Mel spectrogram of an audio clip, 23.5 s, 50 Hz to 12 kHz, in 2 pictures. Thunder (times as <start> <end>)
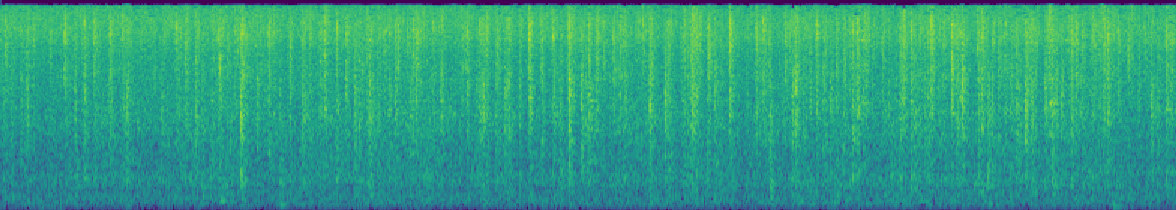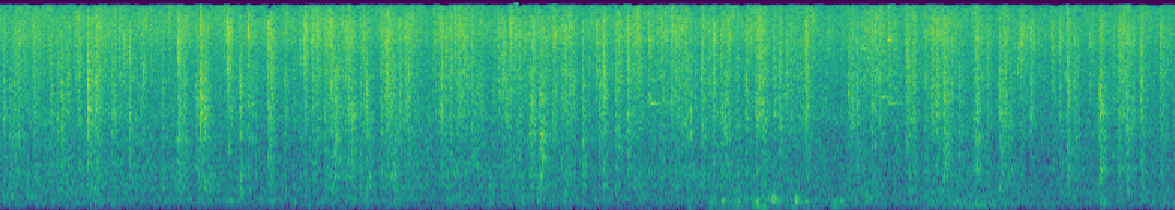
18.6 21.7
